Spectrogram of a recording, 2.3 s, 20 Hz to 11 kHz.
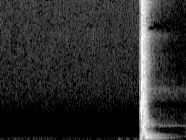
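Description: A single .300 WSM rifle shot about a quarter of a second before the end: a sharp crack that then dies away.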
